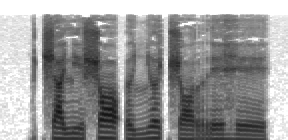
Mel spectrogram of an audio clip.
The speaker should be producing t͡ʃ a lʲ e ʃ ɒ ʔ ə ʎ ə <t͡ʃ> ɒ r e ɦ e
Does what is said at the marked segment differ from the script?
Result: no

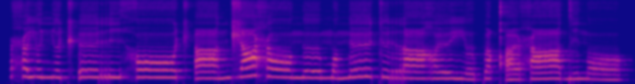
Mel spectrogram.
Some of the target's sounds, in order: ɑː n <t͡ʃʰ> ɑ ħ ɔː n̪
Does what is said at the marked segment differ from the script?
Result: yes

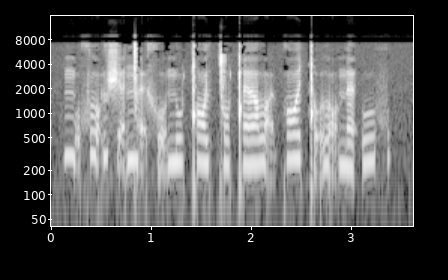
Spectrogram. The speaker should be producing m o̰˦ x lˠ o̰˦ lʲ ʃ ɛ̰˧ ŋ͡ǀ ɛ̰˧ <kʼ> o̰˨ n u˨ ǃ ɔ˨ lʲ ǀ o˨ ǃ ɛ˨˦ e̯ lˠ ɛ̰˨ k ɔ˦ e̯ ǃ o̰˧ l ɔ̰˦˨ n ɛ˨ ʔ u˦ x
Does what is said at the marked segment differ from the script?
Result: yes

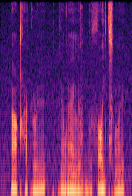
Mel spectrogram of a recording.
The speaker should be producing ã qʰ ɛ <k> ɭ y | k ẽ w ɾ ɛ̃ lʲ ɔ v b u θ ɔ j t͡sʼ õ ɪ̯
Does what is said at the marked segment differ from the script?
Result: no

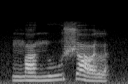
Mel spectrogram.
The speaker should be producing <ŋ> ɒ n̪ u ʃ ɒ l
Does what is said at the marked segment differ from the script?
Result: no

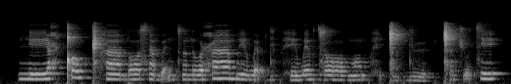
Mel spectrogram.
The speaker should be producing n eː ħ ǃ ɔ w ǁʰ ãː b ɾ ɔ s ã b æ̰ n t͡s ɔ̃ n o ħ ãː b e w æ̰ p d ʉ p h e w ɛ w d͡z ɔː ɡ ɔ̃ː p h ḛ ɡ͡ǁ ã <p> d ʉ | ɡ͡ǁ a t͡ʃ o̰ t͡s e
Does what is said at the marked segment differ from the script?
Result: no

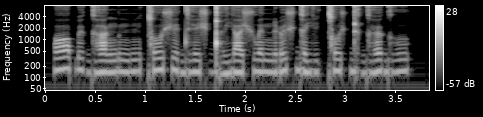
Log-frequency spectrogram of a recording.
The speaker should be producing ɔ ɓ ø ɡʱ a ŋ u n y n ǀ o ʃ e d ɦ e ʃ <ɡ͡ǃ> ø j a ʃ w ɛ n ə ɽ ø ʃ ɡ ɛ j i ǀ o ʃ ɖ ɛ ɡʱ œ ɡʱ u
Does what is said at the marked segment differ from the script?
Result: no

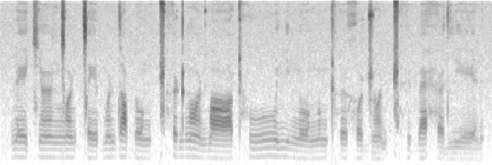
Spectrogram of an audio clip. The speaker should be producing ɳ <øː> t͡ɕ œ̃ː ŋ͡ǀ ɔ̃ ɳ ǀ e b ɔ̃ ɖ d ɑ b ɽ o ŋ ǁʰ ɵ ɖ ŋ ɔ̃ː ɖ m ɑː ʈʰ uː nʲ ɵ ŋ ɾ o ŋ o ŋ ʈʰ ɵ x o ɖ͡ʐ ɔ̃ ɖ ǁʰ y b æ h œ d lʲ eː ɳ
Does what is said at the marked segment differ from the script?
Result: yes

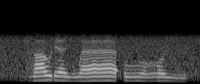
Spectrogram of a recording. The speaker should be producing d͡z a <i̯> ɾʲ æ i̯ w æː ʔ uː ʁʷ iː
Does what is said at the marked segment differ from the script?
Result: yes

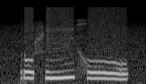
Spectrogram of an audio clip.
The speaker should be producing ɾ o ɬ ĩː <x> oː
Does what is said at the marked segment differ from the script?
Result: no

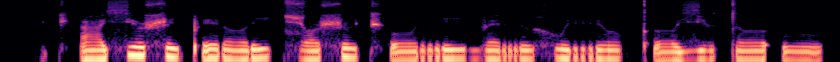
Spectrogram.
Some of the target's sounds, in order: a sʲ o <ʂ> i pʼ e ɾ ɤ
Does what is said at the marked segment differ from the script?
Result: no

